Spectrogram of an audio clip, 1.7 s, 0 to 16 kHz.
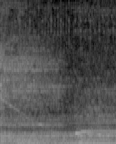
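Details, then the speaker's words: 1995/1996 Jaguar XJ6 X300 first start after sitting abandoned outdoors for 5 years, fluids checked; starts quickly and settles into steady even idle with no knocks or misses, oil pressure present; normal start and idle. "But that sounds really nice. We have oil pressure in here and I think it sounds really decent."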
